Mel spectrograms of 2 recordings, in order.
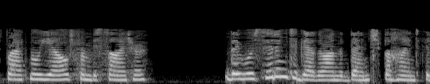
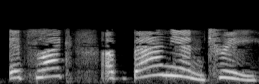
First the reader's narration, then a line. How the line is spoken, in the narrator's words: shouted back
